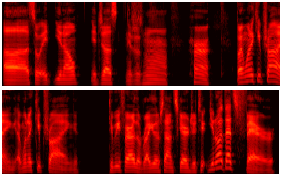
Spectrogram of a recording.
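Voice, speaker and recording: Male streamer, mid-pitched clean smooth voice, dry close sound, rambling and slangy. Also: very animated, brisk, no room sound. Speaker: livestream host. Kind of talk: casual reaction livestream chat.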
